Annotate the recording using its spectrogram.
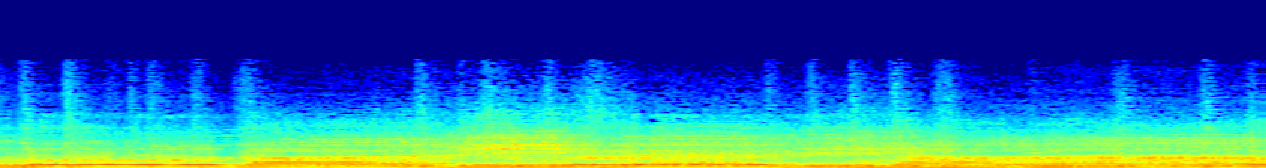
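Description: A large group of voices singing a gospel worship song together in long, held notes, over a light steady beat.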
